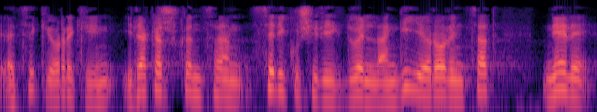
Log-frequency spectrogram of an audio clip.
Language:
Basque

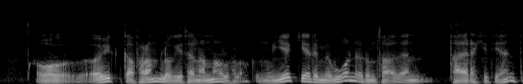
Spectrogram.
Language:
Icelandic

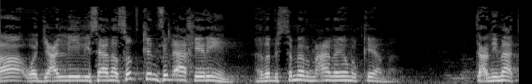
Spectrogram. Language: Arabic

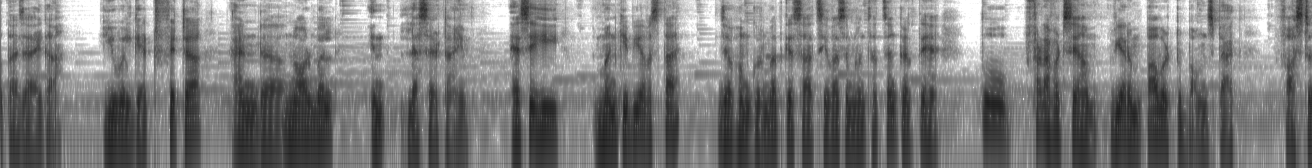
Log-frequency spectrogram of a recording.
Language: Hindi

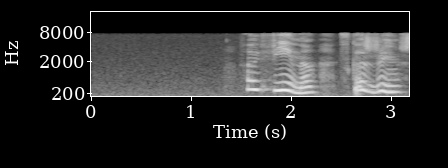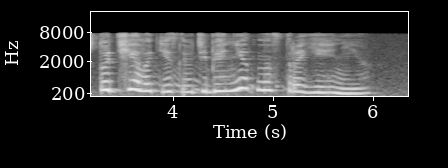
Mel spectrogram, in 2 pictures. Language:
Russian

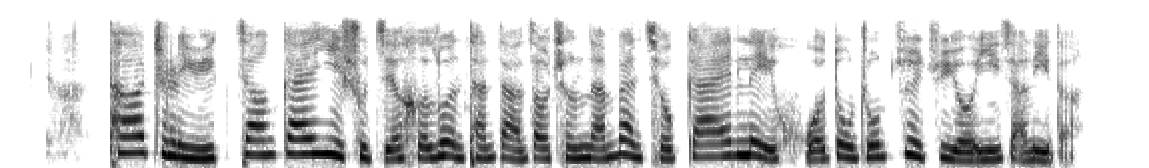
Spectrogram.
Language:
Chinese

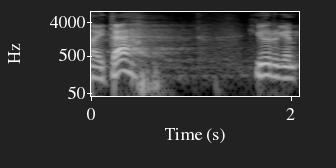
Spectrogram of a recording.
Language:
Estonian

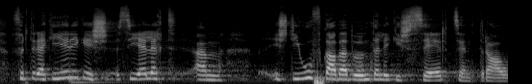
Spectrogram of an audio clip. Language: Swiss German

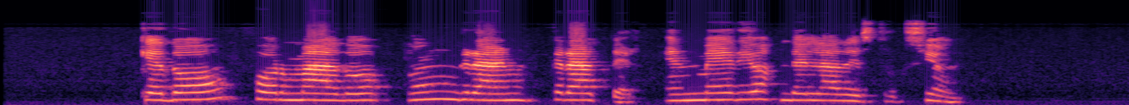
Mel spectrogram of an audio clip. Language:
Spanish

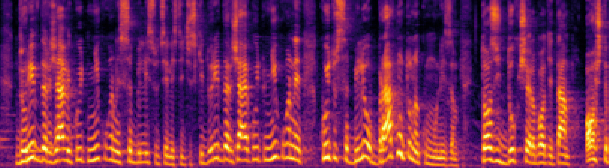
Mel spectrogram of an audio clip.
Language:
Bulgarian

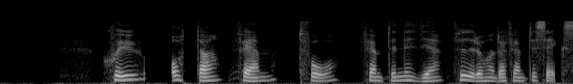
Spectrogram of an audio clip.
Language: Swedish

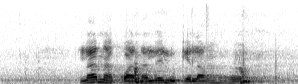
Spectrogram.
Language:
Southern Sotho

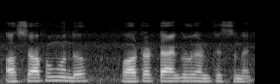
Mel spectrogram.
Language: Telugu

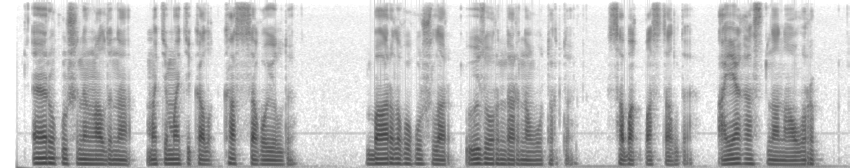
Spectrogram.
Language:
Kazakh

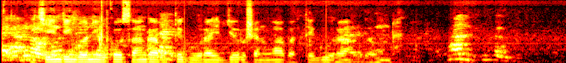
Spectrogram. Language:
Kinyarwanda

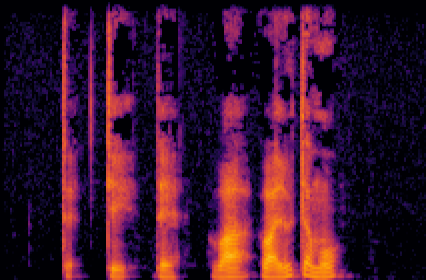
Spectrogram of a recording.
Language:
Mari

